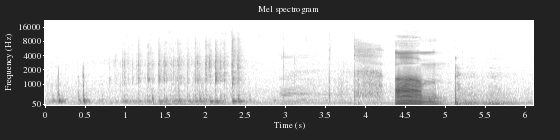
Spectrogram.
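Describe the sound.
Computer keyboard typing comes as a few quick, light key clicks mixed with people talking, and a louder voiced burst sits near the end.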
